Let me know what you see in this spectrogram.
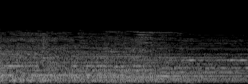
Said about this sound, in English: It was at the same time every Sunday. We felt the rattling from the trail of cattle cars, accompanied by the screeching of metal that would echo through our church walls.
